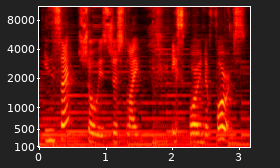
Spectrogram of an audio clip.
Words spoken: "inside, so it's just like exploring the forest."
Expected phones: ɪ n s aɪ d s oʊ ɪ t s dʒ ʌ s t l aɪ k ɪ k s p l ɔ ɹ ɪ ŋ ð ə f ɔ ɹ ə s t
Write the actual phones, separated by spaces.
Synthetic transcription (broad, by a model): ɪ n s aɪ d ʃ oʊ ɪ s dʒ ʌ s t l aɪ k ɪ k s p l ɔ ɹ ɪ ŋ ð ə f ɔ ɹ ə s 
